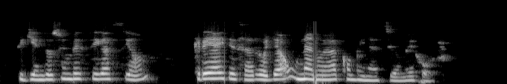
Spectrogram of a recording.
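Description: At 3.14 to 3.17 s, right after "crea y desarrolla una", packet loss on an ADPCM call punches a hard-edged hole of about 20 ms, which fits a single lost packet. The receiver fills the gap with silence, and its adaptive predictor and step size no longer match the sender's, so the speech comes back slightly distorted before settling. On a waveform this is a flat gap with abrupt edges and a distorted restart. A spectrogram shows a clean vertical blank band. The surrounding G.722 wideband audio sounds consistent with 64 kbit/s coding.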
